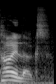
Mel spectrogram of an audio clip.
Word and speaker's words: Hilux: a real person looks it's pronounced Hilux cuz those are the two main question Roy's our farmer and he deals high Luxe's yeah and he comes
